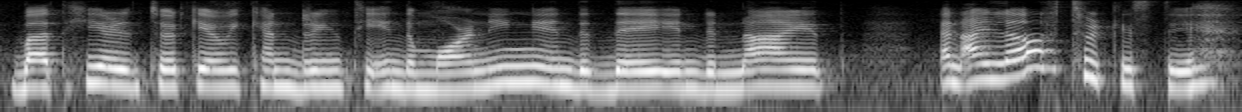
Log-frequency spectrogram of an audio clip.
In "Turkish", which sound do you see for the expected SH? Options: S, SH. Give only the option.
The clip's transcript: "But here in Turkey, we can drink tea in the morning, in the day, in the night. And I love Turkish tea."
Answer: S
